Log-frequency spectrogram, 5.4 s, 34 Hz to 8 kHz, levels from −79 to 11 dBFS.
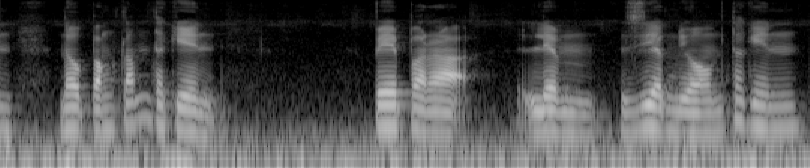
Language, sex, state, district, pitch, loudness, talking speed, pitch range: Mizo, male, Mizoram, Aizawl, 110 Hz, -19 LUFS, 110 wpm, 100-125 Hz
